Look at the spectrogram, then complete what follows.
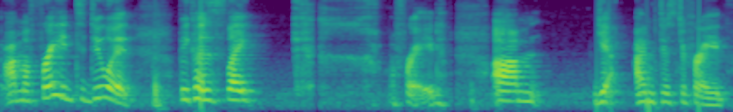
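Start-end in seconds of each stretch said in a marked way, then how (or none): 2.9-4.4 hushed mock-scared whisper. Confessing to viewers she is scared, in a whisper. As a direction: breathe it like a secret. Confessing fear of fixing haircut.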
